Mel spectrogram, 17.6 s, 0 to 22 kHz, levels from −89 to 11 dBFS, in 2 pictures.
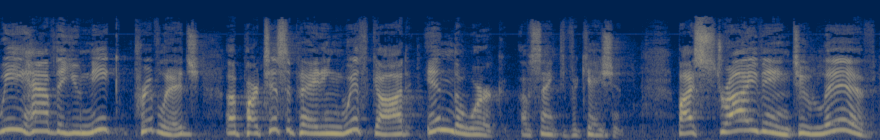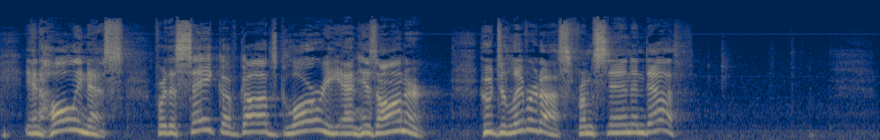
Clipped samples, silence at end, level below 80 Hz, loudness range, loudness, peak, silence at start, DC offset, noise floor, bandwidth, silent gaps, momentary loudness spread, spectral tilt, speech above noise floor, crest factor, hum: under 0.1%; 2 s; -70 dBFS; 3 LU; -25 LUFS; -8 dBFS; 0 s; under 0.1%; -61 dBFS; 13.5 kHz; none; 9 LU; -3.5 dB/octave; 35 dB; 18 dB; none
